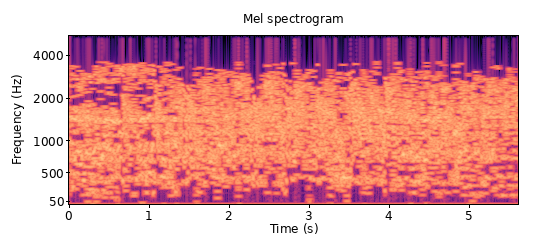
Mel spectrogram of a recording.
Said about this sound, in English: Unfortunately, I have to hang around here for one more item, so... Well, we're going to applaud your tenure anyway.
